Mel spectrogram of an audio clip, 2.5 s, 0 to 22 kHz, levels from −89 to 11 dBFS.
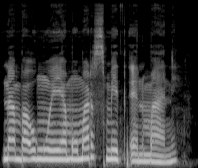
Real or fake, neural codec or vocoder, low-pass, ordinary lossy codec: fake; vocoder, 48 kHz, 128 mel bands, Vocos; 19.8 kHz; none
